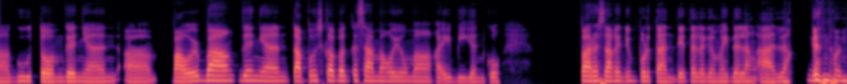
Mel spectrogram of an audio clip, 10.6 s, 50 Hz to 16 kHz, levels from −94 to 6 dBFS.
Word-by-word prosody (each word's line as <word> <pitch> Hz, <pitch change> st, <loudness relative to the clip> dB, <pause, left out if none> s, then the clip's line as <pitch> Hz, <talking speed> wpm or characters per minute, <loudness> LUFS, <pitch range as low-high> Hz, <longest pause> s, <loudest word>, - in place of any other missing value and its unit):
gutom 180 Hz, -1 st, 0 dB
ganyan, 175 Hz, 0 st, -1 dB
ah, 170 Hz, -1 st, -4 dB, 0.2 s
powerbank 215 Hz, +4 st, +5 dB
ganyan, 200 Hz, -3 st, -1 dB
tapos, 200 Hz, +2 st, +1 dB
kapag 215 Hz, -2 st, +3 dB
kasama 195 Hz, -3 st, 0 dB
ko -, -, 0 dB
yung 190 Hz, 0 st, -4 dB
mga 180 Hz, -1 st, -4 dB
kaibigan 170 Hz, 0 st, -6 dB
ko, 180 Hz, -1 st, -6 dB, 0.9 s
para 205 Hz, -1 st, +5 dB
sakin 195 Hz, -1 st, +1 dB
importante 185 Hz, -3 st, -2 dB
talaga 180 Hz, -1 st, -3 dB
may 175 Hz, 0 st, -5 dB
dalang 175 Hz, -1 st, -2 dB
alak 170 Hz, +1 st, -2 dB, 0.2 s
ganun 220 Hz, -2 st, +4 dB
185 Hz, 120 wpm, -24 LUFS, 175-205 Hz, 0.9 s, powerbank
